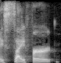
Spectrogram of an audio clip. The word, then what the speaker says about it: Seiffert: It's a long I, Seiffert. – Seiffert. Okay. – Seiffert.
